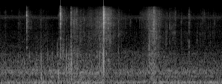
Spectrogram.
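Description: Four light clicks of handling noise as a broken hard-plastic lure and a spinning rod are moved in the hands, over a steady outdoor background hiss.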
